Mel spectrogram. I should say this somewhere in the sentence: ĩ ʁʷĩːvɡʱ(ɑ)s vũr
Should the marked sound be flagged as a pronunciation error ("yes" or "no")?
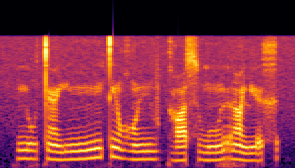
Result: no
